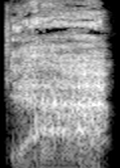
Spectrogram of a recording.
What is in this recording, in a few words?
Drek'ar Emote Negative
